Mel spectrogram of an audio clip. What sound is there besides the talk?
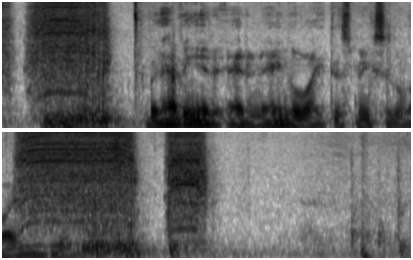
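power drill driving screws into front loader washer panel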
